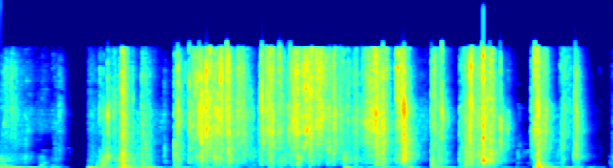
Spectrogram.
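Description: Plastic card wrappers crinkle and rustle.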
